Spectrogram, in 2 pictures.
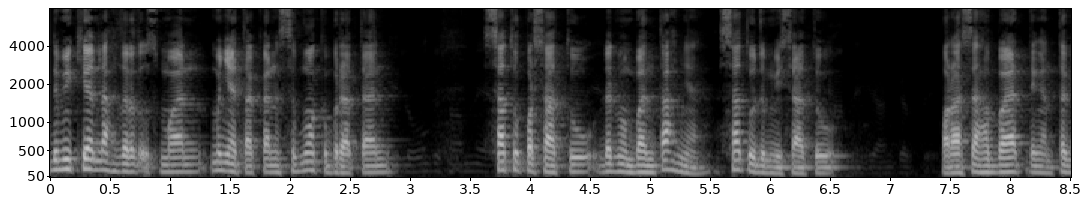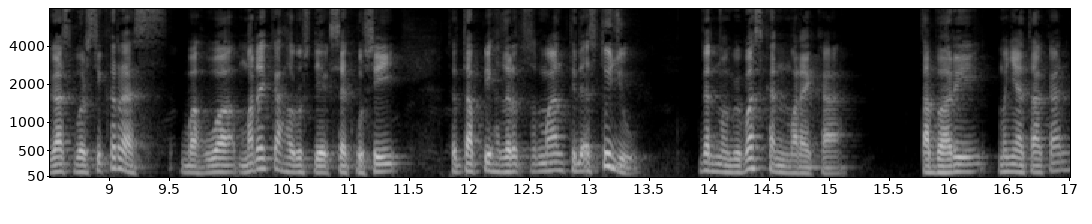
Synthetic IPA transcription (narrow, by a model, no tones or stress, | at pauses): dəmikianlahɦad̪ɾat̪usmanməɲat̪akansəmuakəbəɾat̪an | sat̪upərsat̪udanməmbant̪ahɲasat̪udəmisat̪u | paɾasaɦabat̪̚dəŋant̪əɡasbərsikəɾasbaɦwaməɾekaɦaɾʊsdiɛksekusi | t̪ət̪apiɦad̪ɾat̪̚usmant̪idaʔsə̥t̪ud͡ʒu | danməmbebaskanməɾeka | t̪abaɾiməɲat̪akan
